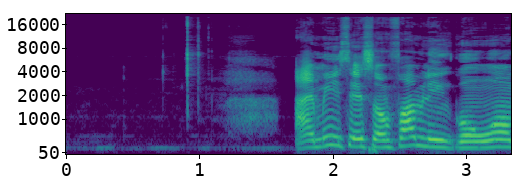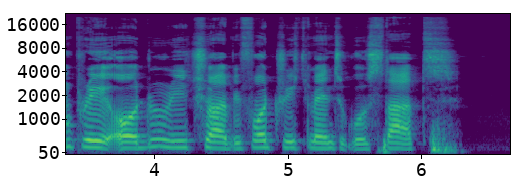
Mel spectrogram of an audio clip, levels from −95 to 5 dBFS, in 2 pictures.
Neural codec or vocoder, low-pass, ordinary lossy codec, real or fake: vocoder, 48 kHz, 128 mel bands, Vocos; none; none; fake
